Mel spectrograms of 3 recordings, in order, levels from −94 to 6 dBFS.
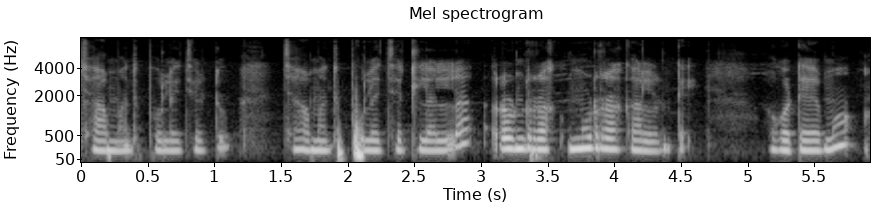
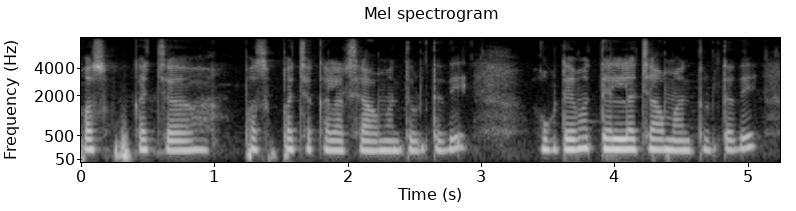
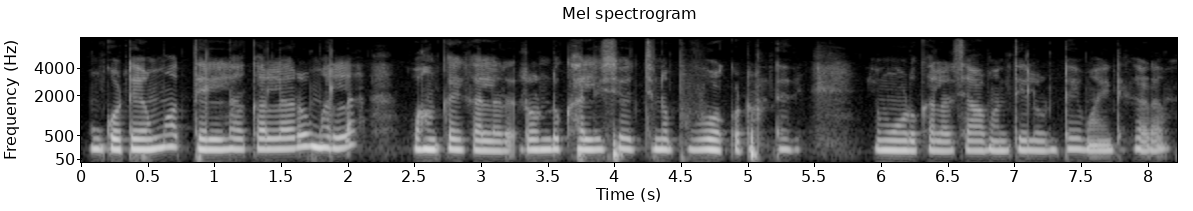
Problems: background sounds at intervals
